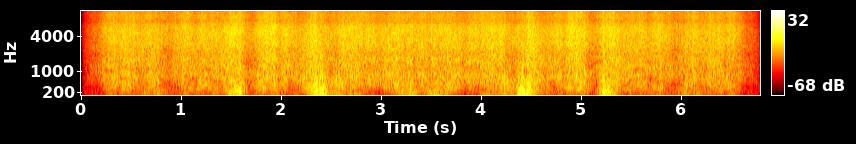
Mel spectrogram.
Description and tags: HOW I DID IT?
Sound recorded of plastic bag - With dynamical microphone
Using Audacity : Amplify: 6.0 dB
HOW CAN I DESCRIBE IT? (French)----------------------
◊ Typologie du son (selon Pierre Schaeffer) :
X (Continu complexe)
◊ Morphologie du son (selon Pierre Schaeffer) :
1- MASSE :
Groupe nodal.
2- TIMBRE HARMONIQUE :
Timbre terne et discret.
3- GRAIN :
Le son possède un grain léger et lisse.
4- ALLURE :
Aucun vibrato, aucun trémolo.
5- DYNAMIQUE :
Attaque abrupte non violente – Pas de relâchement.
6- PROFIL MELODIQUE :
Variations serpentines.
7- PROFIL DE MASSE :
Site : Une seule couche de piste de son en variations serpentines.
Calibre : RAS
